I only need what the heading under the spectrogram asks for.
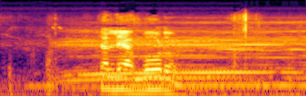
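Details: Cholistani Friesian cross cow in Pakistan, shown for sale, gives a short harmonic moo that swells and falls over about half a second, with a man talking before and after.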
